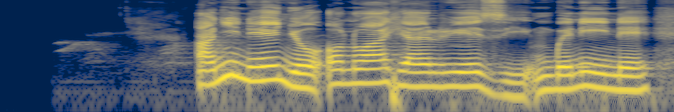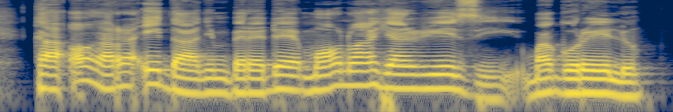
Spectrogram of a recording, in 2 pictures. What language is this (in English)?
Igbo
